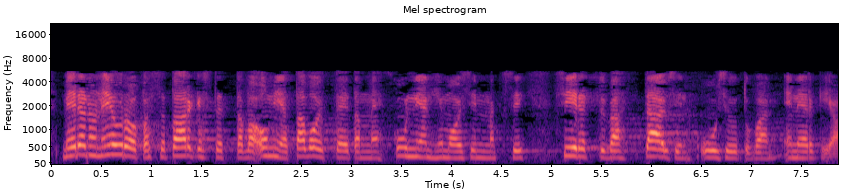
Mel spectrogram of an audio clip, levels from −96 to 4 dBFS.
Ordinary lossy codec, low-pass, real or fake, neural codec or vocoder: MP3, 32 kbps; 5.4 kHz; fake; vocoder, 44.1 kHz, 128 mel bands every 512 samples, BigVGAN v2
